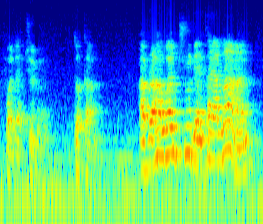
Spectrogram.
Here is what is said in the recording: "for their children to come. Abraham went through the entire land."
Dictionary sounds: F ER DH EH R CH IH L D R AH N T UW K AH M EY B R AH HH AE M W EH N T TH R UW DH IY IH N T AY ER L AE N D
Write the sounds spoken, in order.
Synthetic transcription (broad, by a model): F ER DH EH CH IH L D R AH N T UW K AH M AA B R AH HH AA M W EH N T TH R UW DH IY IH N T AY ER L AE N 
